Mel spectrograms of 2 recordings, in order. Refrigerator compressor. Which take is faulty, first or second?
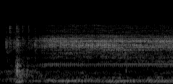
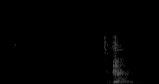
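second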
